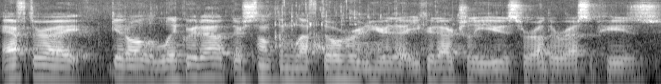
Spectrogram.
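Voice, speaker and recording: Very fast, flat, monotone speech with audible room echo. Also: man. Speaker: home cooking video creator. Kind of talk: tutorial. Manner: casual, informal.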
